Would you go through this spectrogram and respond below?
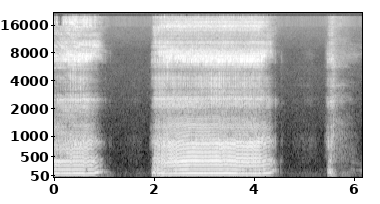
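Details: Sleeping person snoring: two long, deep, rumbling voiced snores on breathing in, separated by quiet pauses, with a softer breath at the end.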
